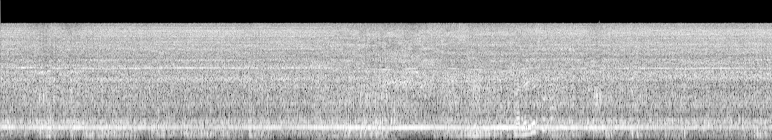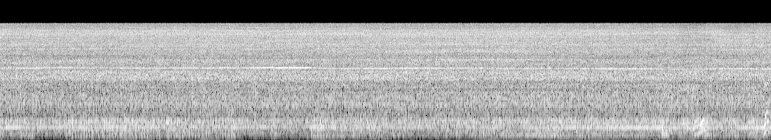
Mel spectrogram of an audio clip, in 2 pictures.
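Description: Electric hand mixer whipping cream in a plastic jug: a steady motor hum with a steady whine, running at an even speed throughout.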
